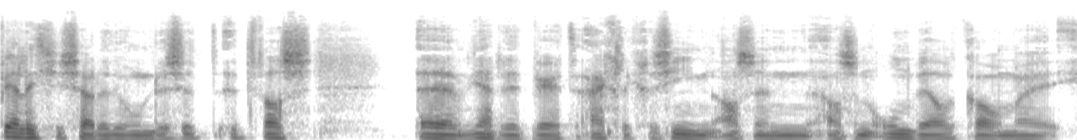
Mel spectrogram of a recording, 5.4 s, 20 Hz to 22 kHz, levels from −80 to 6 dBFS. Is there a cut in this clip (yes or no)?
yes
